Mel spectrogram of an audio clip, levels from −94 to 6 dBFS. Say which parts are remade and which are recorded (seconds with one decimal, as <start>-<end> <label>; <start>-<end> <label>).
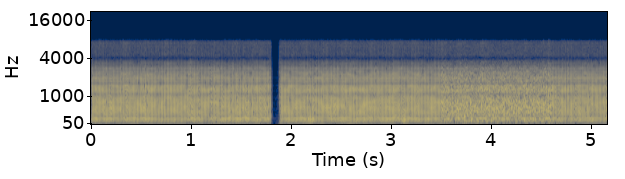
0.0-3.5 remade; 3.5-4.6 recorded; 4.6-5.2 remade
